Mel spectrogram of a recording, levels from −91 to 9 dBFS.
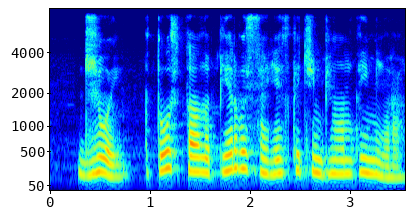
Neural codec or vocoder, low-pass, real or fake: autoencoder, 22.05 kHz, a latent of 192 numbers a frame, VITS, trained on one speaker; 7.2 kHz; fake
